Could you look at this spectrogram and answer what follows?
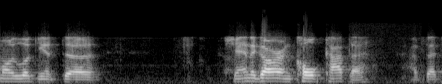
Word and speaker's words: Kolkata: looking at Chandigarh and Kolkata, if that's how you pronounce it. I'm used to Calcutta, but it's Kolkata.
